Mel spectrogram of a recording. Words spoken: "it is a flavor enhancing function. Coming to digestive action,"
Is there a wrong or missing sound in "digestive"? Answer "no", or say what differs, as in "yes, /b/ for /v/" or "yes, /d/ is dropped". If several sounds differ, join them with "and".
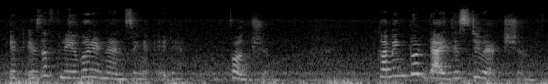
no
